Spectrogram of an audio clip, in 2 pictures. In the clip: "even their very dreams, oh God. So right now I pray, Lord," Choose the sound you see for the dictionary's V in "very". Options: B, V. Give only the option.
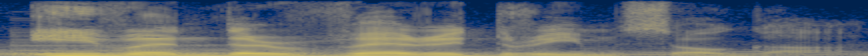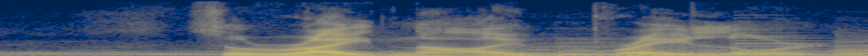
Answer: V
